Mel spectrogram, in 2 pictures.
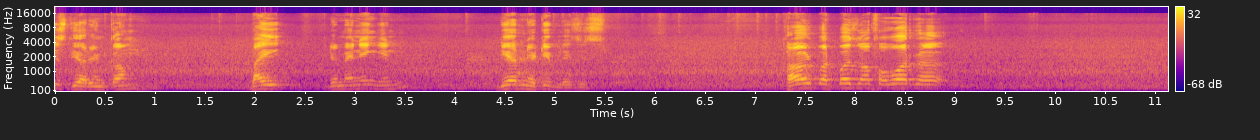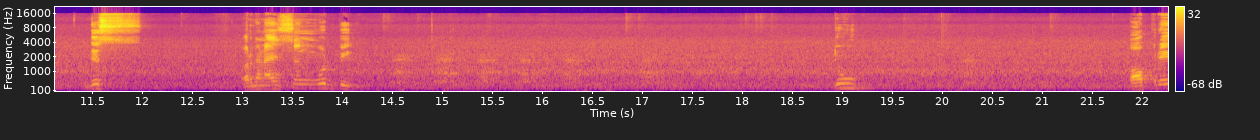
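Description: An older man speaks calmly and close up, in short bursts with pauses.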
